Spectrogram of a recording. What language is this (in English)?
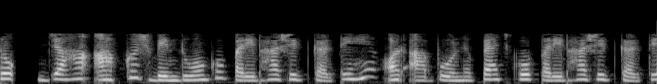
Hindi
